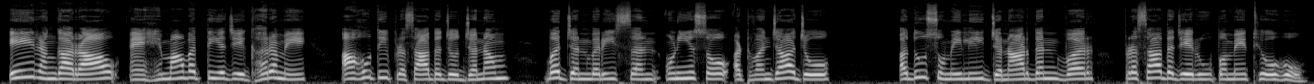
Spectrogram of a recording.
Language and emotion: Sindhi, neutral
